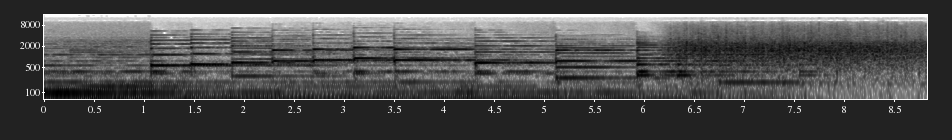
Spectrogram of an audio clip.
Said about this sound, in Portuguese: agradecimento vem em forma de aplausos demorados e lágrimas.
